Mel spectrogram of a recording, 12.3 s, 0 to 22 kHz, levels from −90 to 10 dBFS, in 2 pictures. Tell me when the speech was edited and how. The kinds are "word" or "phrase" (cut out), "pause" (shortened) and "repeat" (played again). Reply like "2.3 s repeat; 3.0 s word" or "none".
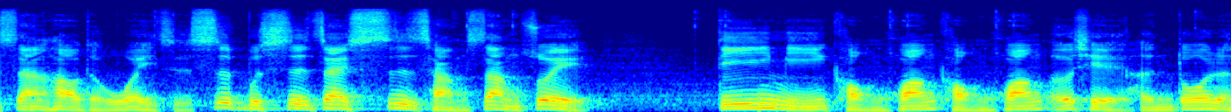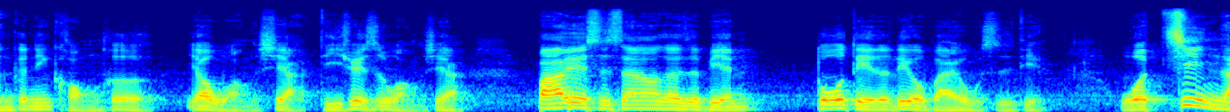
4.7 s repeat; 7.0 s pause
